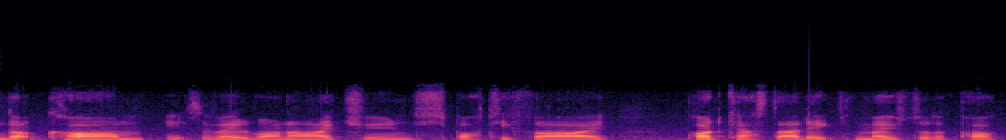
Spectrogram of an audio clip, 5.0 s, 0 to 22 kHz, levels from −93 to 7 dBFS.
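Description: Nothing stood out on listening to this speech clip.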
